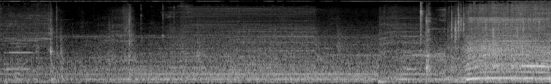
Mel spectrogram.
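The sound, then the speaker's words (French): A machine runs a rinse cycle, flushing its pipes after each treatment so product does not build up. A steady, dense mechanical whirring hum with faint clicks swells louder near the end as a rising whine joins in. “Et après chaque intervention, on fait un rinçage en fait, pour pas qu'il y ait de produits qui s'accumulent au niveau des tuyaux. Je peux vous en faire un si vous voulez. Ça vous fera un petit peu de bruit.”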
